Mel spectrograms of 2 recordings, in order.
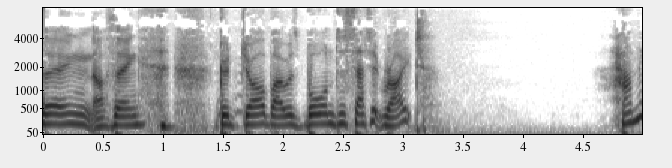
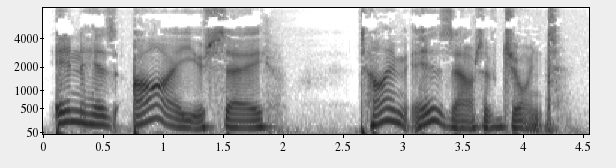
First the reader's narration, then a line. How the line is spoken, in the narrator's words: muttered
